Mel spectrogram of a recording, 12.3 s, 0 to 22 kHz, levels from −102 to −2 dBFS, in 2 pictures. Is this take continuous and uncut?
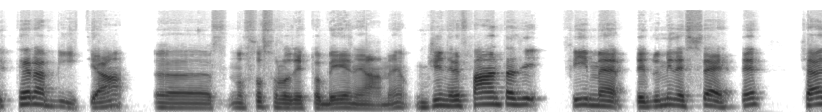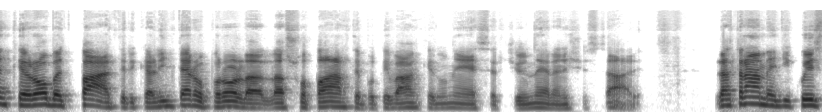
yes; 0 cuts

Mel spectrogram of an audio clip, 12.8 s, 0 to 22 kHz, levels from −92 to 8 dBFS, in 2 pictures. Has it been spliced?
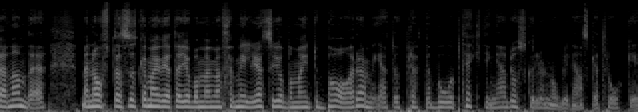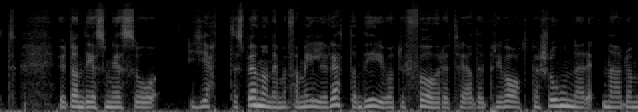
no; 0 cuts

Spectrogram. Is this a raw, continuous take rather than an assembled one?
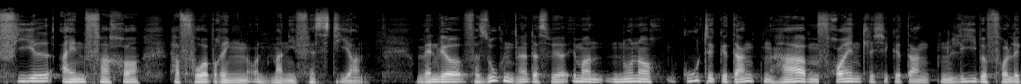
no; 3 cuts; at 4.1 s, 5.2 s, 8.2 s

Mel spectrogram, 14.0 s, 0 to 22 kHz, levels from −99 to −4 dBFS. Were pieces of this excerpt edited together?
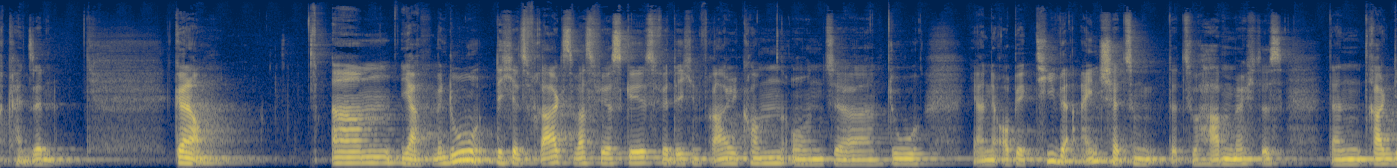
no; 0 cuts

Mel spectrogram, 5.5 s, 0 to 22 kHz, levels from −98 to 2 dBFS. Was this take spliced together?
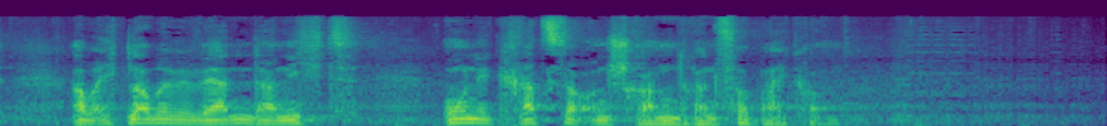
no; 0 cuts

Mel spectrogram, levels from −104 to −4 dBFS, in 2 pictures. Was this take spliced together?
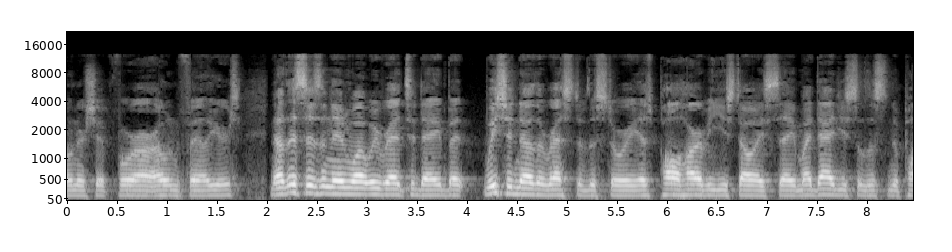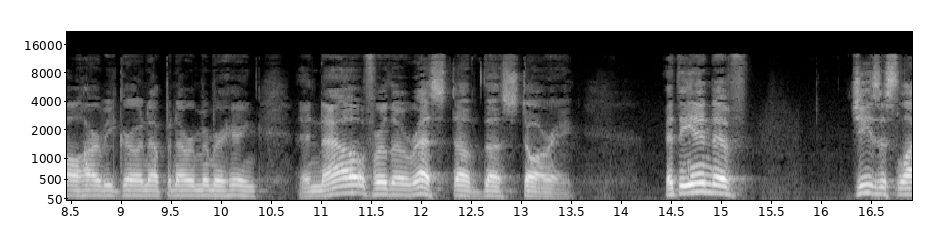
yes; 1 cut; at 2.0 s

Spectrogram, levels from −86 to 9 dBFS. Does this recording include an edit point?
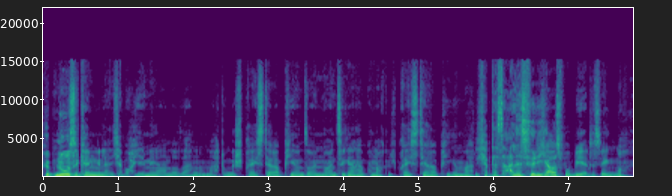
yes; 1 cut; at 5.8 s

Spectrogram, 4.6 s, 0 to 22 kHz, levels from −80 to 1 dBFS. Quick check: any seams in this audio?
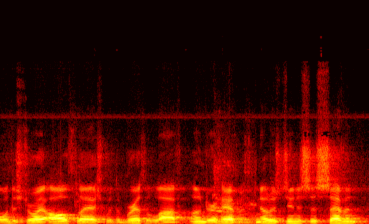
yes; 1 cut; at 3.2 s

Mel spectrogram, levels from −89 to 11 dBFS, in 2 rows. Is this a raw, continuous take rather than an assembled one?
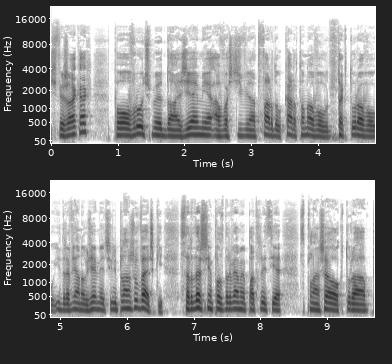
yes; 0 cuts

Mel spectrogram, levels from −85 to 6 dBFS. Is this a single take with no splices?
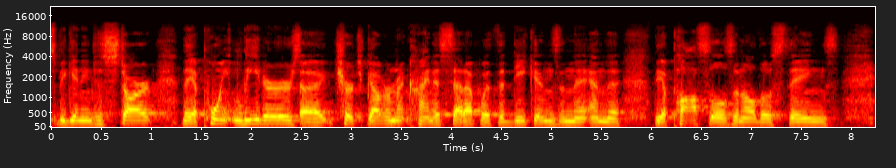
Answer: no; 1 cut; at 2.5 s

